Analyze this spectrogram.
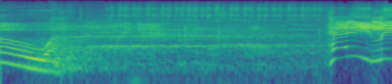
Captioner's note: attendees cheering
